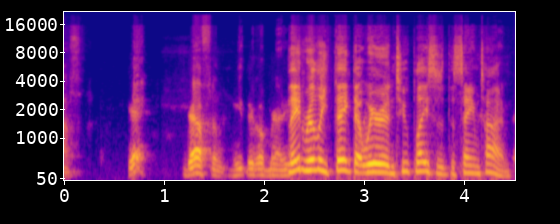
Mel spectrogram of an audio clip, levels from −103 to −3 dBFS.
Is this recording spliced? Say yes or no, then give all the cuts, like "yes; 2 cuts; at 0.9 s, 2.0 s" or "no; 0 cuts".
yes; 1 cut; at 2.2 s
